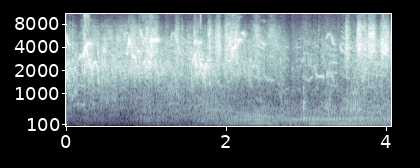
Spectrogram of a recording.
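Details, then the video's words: Budgerigars in a colony chirping: a thick blend of high warbling chatter and squeaks, with a low steady hum underneath. "Budgies colony setup birds chirping sound"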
